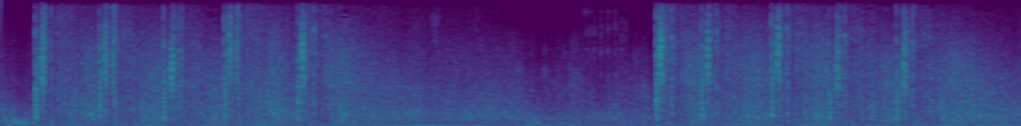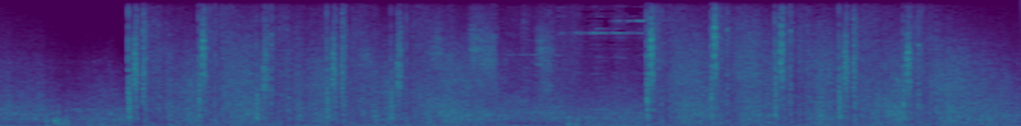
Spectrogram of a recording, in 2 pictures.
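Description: Naval guns fire in rapid bursts.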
